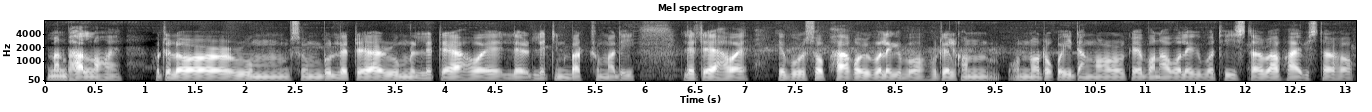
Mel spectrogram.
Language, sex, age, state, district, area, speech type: Assamese, male, 18-30, Assam, Charaideo, rural, spontaneous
